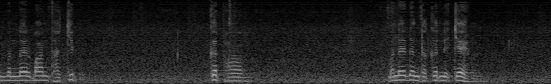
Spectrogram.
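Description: An older man speaks calmly into a microphone, in short bursts with pauses.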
